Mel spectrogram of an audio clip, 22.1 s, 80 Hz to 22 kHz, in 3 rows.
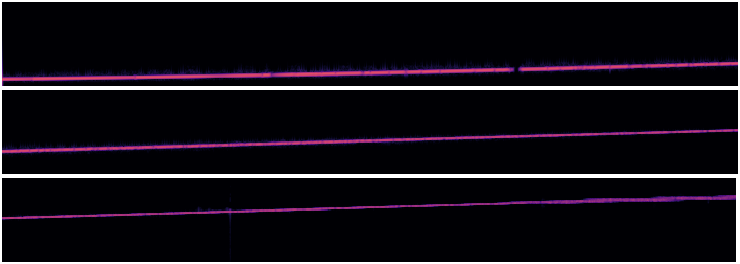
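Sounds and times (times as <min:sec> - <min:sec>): sine tone gliding upward: 0:00.0 - 0:17.2.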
